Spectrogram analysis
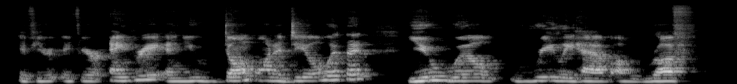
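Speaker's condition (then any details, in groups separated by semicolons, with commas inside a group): Frontotemporal dementia with stuttering; right frontal and temporal involvement, diagnosis took about 3.5 years, hearing expected to become affected; ongoing stuttering, paranoia; new-onset stuttering, never stuttered before, first noticed around COVID period, speech tasks led to neurological surgeon referral; repeated words, prolonged sounds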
